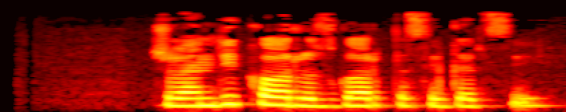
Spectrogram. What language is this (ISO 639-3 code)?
pus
